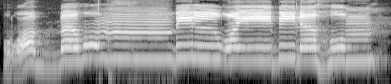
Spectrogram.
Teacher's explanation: ربهم پہ اخفاء شفوی ہو رہا ہے، میم ساکن کے بعد با آ گیا ہے تو ادھر اخفاء کریں گے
